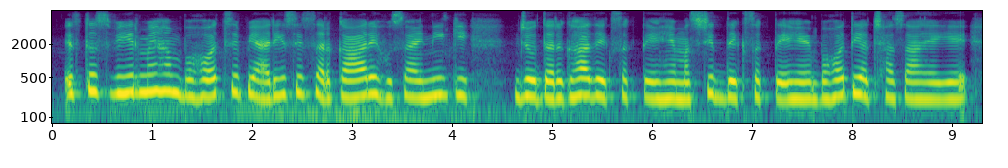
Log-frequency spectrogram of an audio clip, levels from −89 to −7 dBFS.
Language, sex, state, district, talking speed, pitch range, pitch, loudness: Hindi, female, Bihar, Gopalganj, 175 wpm, 220-250 Hz, 230 Hz, -15 LUFS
